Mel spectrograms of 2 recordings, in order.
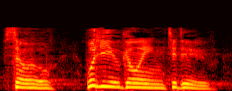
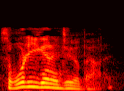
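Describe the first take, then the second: First: It is said in a put-on French accent. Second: It is said in a normal voice.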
